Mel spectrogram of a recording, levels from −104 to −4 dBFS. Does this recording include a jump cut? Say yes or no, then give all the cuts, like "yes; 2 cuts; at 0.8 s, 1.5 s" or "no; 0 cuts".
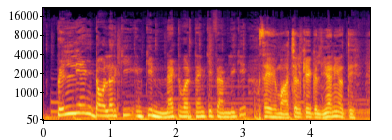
yes; 1 cut; at 3.2 s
